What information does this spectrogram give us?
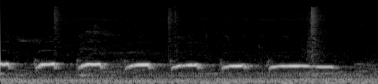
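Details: Morning song of a Bangkok zebra dove, Kediri, East Java, a calm rhythm used to encourage other zebra doves to sing: seven slurred, arching coos at a brisk pace, the last one stretched out, with faint clicks behind.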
